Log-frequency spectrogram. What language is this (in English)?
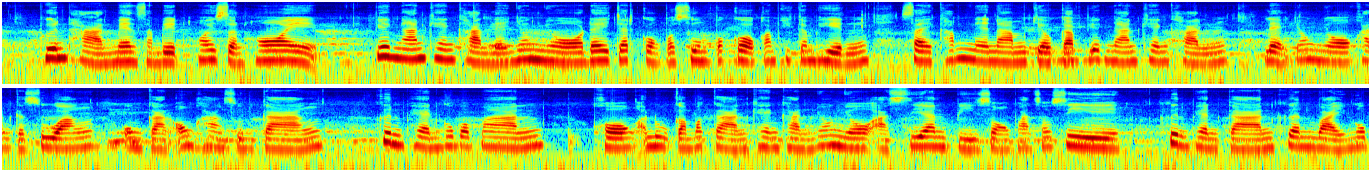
Thai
